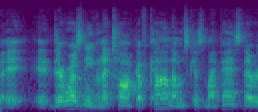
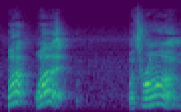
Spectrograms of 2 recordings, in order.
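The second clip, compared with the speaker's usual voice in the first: high, loud mock panic; alarmed; 12 semitones higher, 5 dB louder, slower than usual. Man asking his startled lover what is wrong, acted high alarm.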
